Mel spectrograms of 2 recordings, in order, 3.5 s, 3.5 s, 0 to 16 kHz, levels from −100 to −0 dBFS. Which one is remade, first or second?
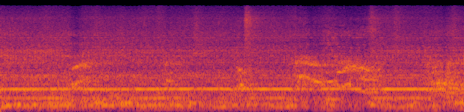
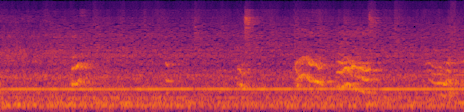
first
